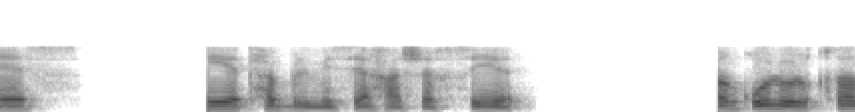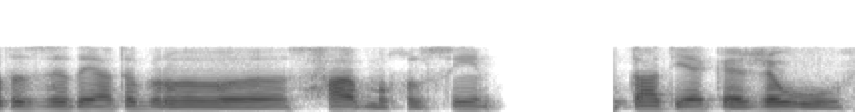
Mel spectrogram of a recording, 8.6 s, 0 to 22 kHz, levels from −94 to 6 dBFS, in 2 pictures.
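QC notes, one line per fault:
0.76–1.05 s, 3.34–3.60 s, 7.07–7.36 s, clipped start after a pause: after short silences, "تحب المساحة الشخصية" and "نقولو القطاطس زادة يعتبروا" start abruptly, missing about 0.26–0.29 s of onset, because the output device slept and needed time to wake.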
